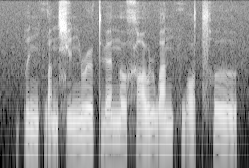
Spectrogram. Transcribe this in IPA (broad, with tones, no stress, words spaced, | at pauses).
pi˥˨ŋfwa˩nɕi˦ŋɻɻ̩˥˨ t̪ɥɛ˦nɤ˨˩xɑ˦ʊ̯ɻwa˦n fwɔ˨˩ t͡sʰɹ̩˥˨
